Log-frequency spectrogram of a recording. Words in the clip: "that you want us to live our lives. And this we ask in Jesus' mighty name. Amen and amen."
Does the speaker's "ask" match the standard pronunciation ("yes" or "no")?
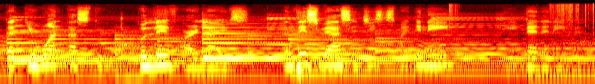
no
